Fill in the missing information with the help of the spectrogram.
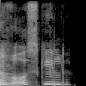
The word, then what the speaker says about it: Roskilde: Ska vi uttala det på danska bara för att? Eller ska vi... – Roskilde. – Roskilde.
